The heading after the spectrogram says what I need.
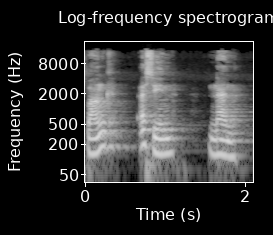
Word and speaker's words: Pangasinan: word Pangasinan came from the correct pronunciation of Pangasinan is pang asin nan which means for location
